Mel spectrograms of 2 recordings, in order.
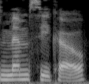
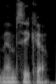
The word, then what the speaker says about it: Memcyco: Now, our sources mentioned Meico. That's pronounced MECO, right? That's right. Meico.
